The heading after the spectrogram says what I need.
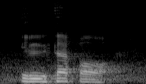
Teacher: But because it's a verb, the lam will be pronounced clearly.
